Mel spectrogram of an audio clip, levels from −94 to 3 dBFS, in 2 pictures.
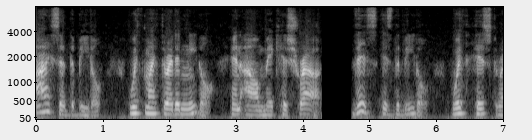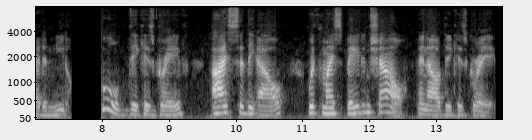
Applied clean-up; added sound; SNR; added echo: none; none; none; none.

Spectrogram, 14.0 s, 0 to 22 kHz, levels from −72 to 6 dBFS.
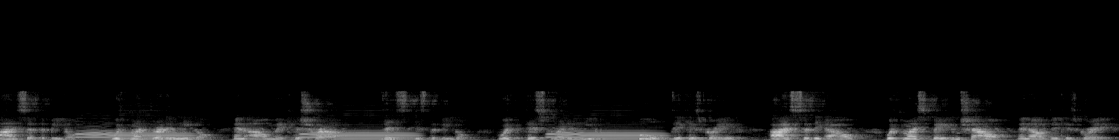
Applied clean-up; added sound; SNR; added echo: none; Wind instrument, woodwind instrument; 7 dB; reverberation time 0.8 s.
